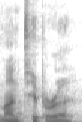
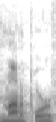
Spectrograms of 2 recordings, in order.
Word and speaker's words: Montipora: I know some people pronounce it Montipora. I kind of like that, but I've said Montipora for too long.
